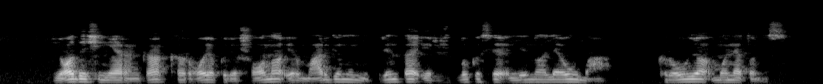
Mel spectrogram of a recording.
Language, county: Lithuanian, Vilnius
